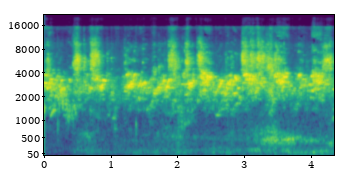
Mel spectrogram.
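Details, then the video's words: Pet budgerigar pair singing while perched on a hand: continuous chattering warble of scratchy, buzzy notes and soft chirps, steady and unbroken throughout. "Budgie Couple Singing on Hand"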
